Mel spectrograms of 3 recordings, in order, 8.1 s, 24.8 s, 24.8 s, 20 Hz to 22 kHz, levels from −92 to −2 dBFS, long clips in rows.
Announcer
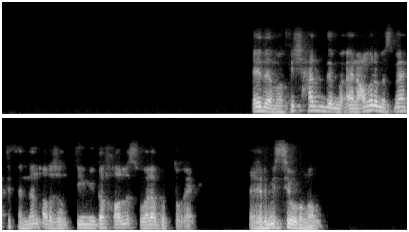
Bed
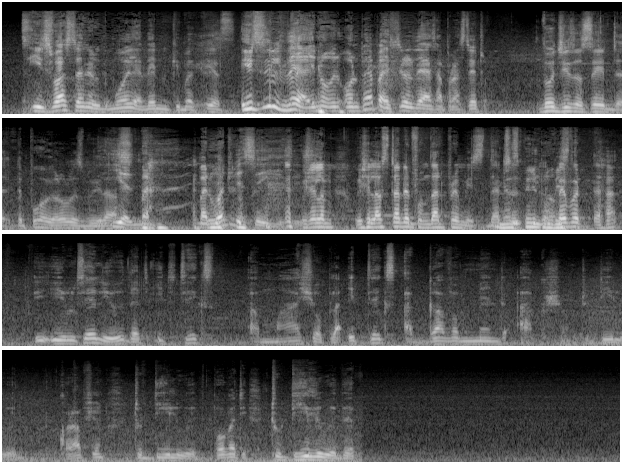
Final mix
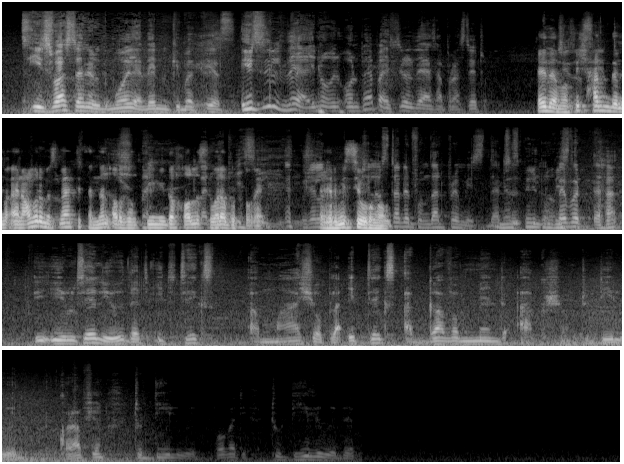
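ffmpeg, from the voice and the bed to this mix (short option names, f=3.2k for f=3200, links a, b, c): -filter_complex "[0:a]adelay=2850,volume=-2dB[a];[1:a]volume=13.5dB,afade=t=out:st=1.9:d=0.87:silence=0.177828,afade=t=in:st=11.71:d=1.08:silence=0.133352,afade=t=out:st=18.49:d=1.83:silence=0.0316228[b];[a][b]amix=inputs=2:normalize=0"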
